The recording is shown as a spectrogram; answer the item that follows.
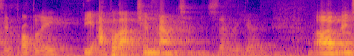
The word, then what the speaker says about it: Appalachian: I need to pronounce it properly. The Appalachian Mountains, there we go.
